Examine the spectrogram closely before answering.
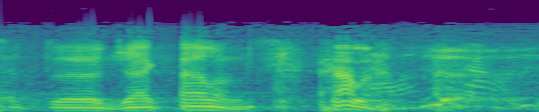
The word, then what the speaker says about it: Palance: I pronounce it Jack Palance. Palance.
